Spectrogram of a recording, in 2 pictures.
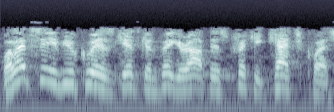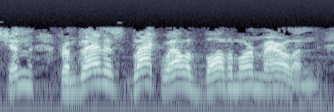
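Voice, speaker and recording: A man's voice: sits high, lively intonation, moderate pace, breathy edge. An American man hosting an old-time radio quiz, folksy and encouraging, with approving phrases he tends to repeat. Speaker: quiz show host. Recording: muffled vintage radio broadcast recording.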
